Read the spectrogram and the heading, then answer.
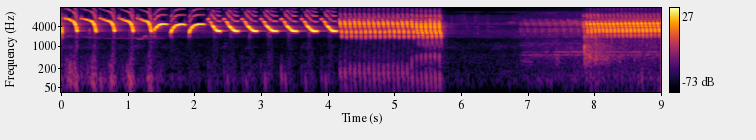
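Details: Canary singing a long rolling song used to coax another canary into song, recorded 21 April 2022: repeated downward-sweeping whistles speeding up, then a dense buzzy roll, a brief silence and the roll again.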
